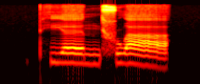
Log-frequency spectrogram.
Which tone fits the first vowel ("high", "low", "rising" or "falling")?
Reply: falling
